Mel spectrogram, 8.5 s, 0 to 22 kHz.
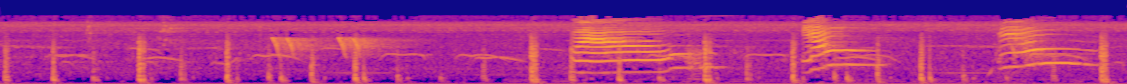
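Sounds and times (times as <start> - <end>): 
cat meowing: 4.3 - 5.4, 6.0 - 6.7, 7.5 - 8.3.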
